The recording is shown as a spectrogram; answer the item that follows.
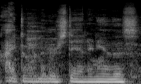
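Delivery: quiet, soft, hushed half-whisper. Voicing the daughter who comes up to the player's character: half-whispering. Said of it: "comes up and whispers and says".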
